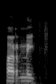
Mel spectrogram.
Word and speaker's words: Horne: Then next one, for the prevention of the fraud anta, for the prevention of the fraud, Guilford Motors versus Horney, HORNEY, honey, R is silent.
